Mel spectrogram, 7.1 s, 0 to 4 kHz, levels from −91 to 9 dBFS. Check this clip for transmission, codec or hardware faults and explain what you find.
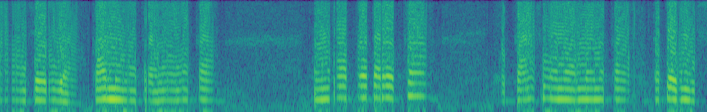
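There is one fault, and it runs through the whole clip. The mu-law and A-law mixup is present from start to finish: the speech was coded with G.711 A-law but decoded as mu-law. Each 8-bit code is mapped onto the wrong logarithmic curve, so some levels come out too loud and others too quiet. The quietest samples are pushed well above silence. The result is harsh, gritty, distorted speech, with noise filling the pauses. The underlying telephone band, capped at 4 kHz, comes through as expected for 8,000-sample A-law coding.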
